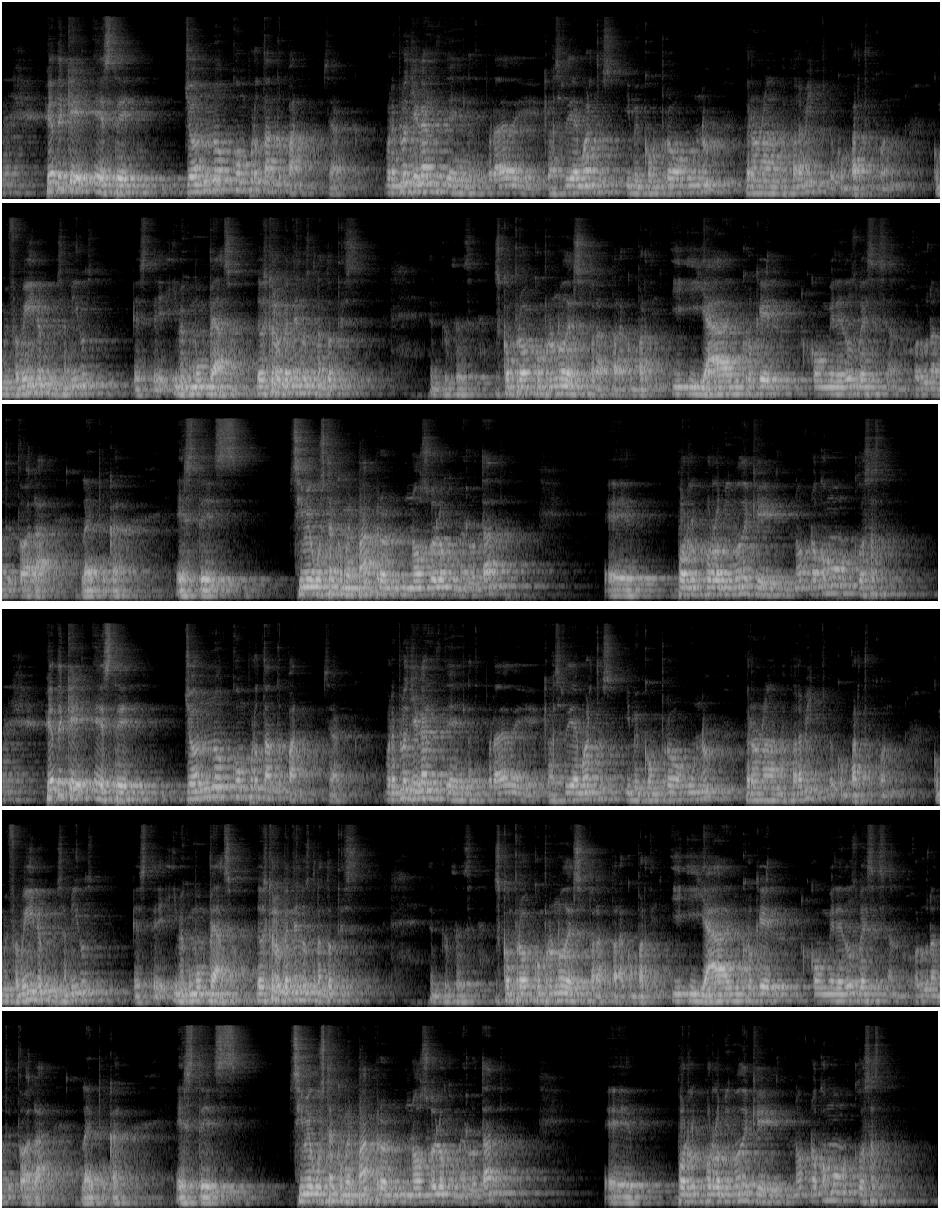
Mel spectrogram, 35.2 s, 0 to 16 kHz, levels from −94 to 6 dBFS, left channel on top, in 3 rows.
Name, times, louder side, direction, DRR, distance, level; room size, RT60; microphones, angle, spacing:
voice 1, 0.3-1.6 2.0-3.7 4.1-4.2 4.8-8.9 9.3-11.2 11.7-12.8 13.4-16.1 17.1-17.5 18.0-21.6 21.8-24.0 24.4-24.9 25.6-26.3 27.1-29.7 31.0-31.4 31.9-34.4, equal, 10° right, 3 dB, 0.7 m, -29 dB
7.4 x 6.3 x 3.7 m, 1.4 s
head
